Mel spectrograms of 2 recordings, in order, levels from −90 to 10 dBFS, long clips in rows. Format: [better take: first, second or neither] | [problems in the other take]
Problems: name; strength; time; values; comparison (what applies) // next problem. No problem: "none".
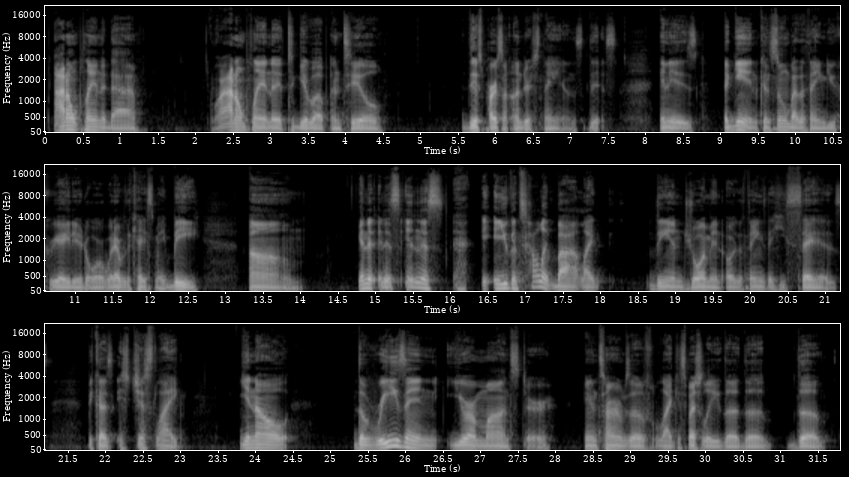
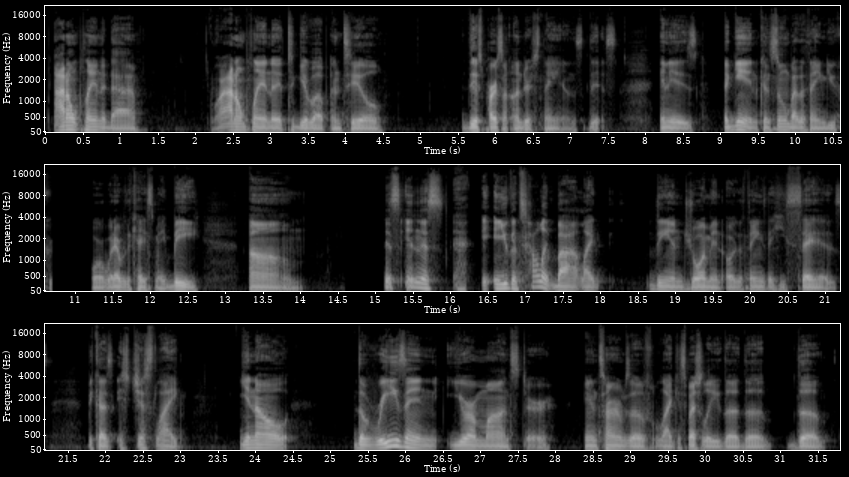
first | audio cutting out; at 11 s for 0.5 s and at 15 s for 0.5 s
